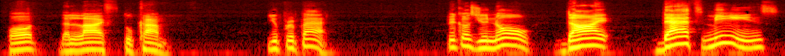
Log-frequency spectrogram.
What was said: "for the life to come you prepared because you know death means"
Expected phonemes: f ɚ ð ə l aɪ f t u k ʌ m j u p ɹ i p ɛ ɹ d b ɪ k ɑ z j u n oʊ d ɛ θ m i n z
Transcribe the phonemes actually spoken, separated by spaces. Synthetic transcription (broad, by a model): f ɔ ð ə l aɪ f t u k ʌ m j u p ɹ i p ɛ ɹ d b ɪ k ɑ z j u n oʊ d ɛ t m i n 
